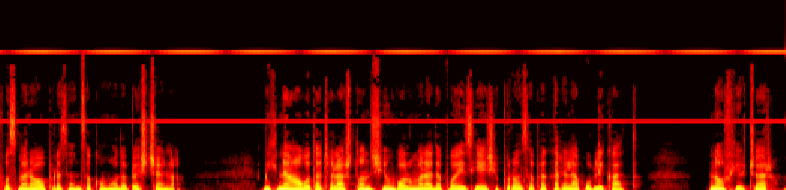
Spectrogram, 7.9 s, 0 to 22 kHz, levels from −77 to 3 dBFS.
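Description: Throughout the speech runs a USB whine, a fixed high tone at 8 kHz with its strongest component at 16 kHz, roughly 20 dB below the speech. USB microframe current leaks through power or ground. A spectrogram shows steady horizontal lines at both frequencies across the clip.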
